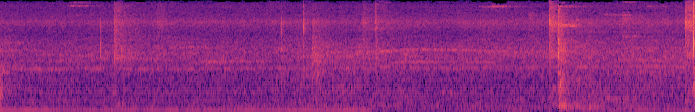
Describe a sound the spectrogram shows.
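A machine motor hums steadily.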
